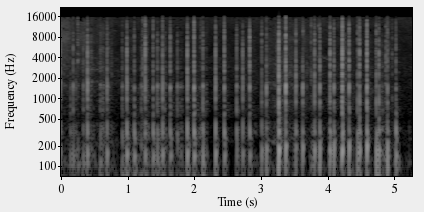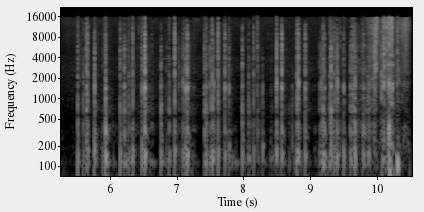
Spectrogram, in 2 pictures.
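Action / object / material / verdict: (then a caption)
tap / cardboard shoe box / cardboard / none. A large black shoe box of hollow, rigid cardboard is held in the hands while fingertips tap and scratch its lid. Rapid, dull, low taps mixed with scratching rustle continue in quick bursts, with a brief near-silent pause around the middle before the tapping resumes. Each tap is hollow and very short, with almost no ring.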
